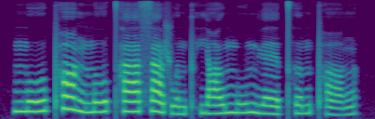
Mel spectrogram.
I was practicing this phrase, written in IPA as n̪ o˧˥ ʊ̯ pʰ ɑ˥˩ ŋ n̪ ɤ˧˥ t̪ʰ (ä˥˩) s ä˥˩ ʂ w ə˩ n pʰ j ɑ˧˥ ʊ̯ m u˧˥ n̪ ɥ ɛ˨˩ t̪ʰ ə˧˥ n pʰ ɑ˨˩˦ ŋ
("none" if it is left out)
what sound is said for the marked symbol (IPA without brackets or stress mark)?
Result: ä˥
